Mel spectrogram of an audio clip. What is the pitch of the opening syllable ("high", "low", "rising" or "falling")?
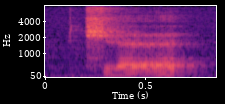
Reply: low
